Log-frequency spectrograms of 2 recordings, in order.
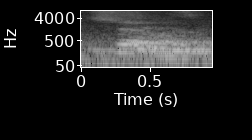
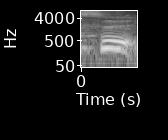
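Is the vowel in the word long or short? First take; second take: long; short. First: The vowel is held long and rounded. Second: The vowel is clipped short and quick. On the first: The speaker calls it right. "Make oo really long and very oo" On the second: The speaker calls it wrong. "Not su"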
